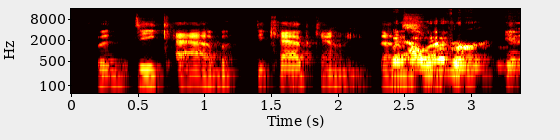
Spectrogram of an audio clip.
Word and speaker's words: DeKalb: south and i moved into dekalb county not dekalb but decab dekalb county but however in illinois they do pronounce it dekalb and that's where barbwire was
